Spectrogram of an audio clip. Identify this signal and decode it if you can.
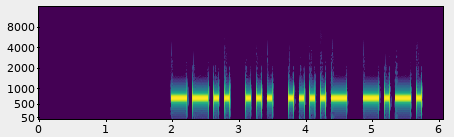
Morse code, heard as a keyed tone, about 16 wpm, 700 Hz. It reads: ZS4C
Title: DXCC-100 Call Signs - 4 Characters - Repeated 3x - 15wpm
